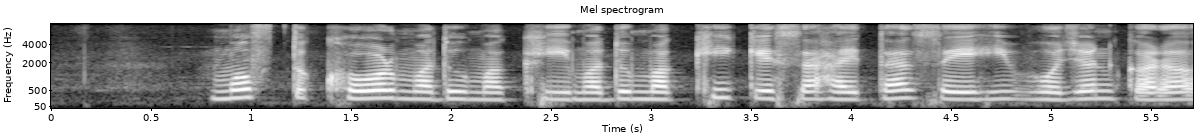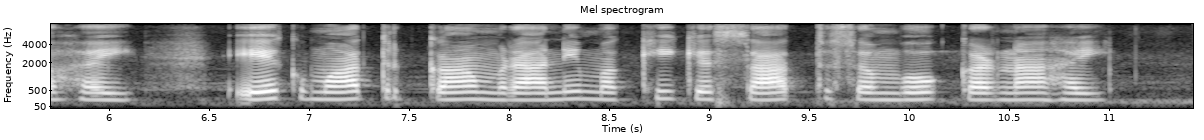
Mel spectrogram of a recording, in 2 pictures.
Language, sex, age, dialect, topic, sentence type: Magahi, female, 18-24, Southern, agriculture, statement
